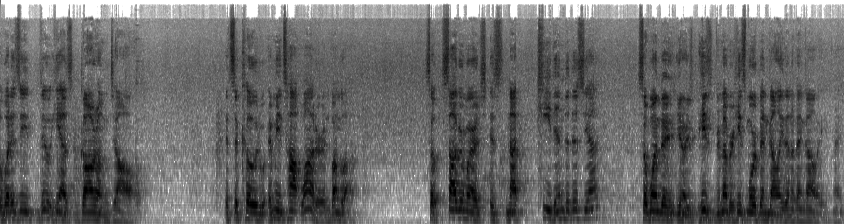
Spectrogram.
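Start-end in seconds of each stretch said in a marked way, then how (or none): none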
